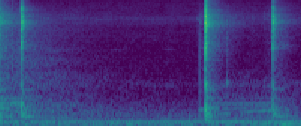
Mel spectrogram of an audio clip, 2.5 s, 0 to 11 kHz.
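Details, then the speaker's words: HVAC electrical training board with 24V control circuit: sharp, irregular relay clicks over a low hum as the relay drops in and out from an intermittent common wire caused by a bad crimp connector; fix is replacing the wire or connector. "So that's a problem inside one of our crimp connectors."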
